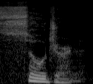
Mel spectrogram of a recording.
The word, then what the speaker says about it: sojourn: clear uh directors osimos how do you pronounce this word let me see Ah that's sojourn it means to stay for a while this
